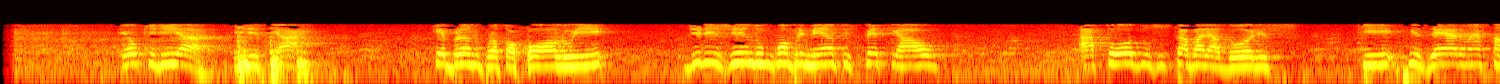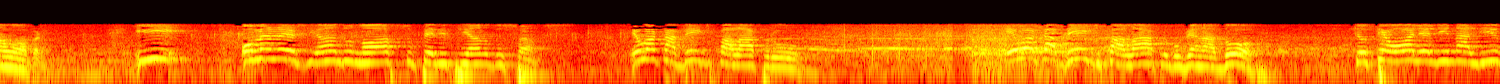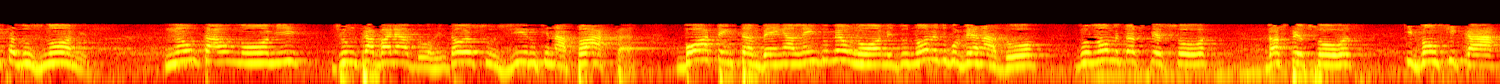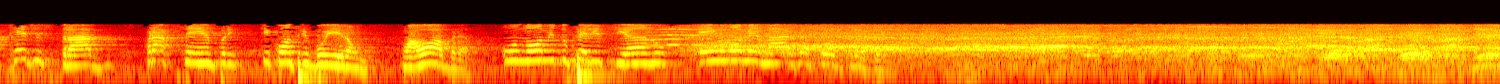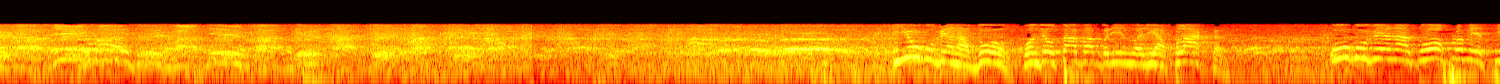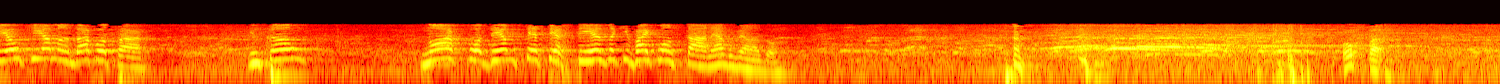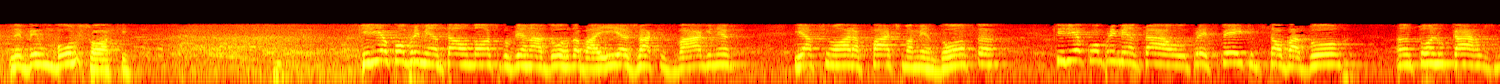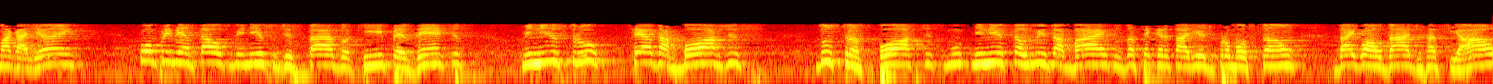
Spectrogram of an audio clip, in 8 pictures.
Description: Áudio do discurso da Presidenta da República, Dilma Rousseff, na cerimônia de inauguração da Via Expressa Baía de Todos os Santos - Salvador/BA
